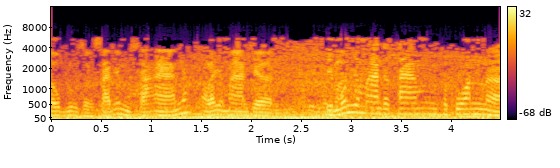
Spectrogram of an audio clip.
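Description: Speech: a voice talking in Khmer in a radio news broadcast, over a steady low rumble.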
